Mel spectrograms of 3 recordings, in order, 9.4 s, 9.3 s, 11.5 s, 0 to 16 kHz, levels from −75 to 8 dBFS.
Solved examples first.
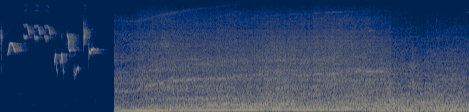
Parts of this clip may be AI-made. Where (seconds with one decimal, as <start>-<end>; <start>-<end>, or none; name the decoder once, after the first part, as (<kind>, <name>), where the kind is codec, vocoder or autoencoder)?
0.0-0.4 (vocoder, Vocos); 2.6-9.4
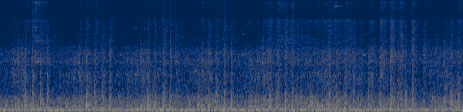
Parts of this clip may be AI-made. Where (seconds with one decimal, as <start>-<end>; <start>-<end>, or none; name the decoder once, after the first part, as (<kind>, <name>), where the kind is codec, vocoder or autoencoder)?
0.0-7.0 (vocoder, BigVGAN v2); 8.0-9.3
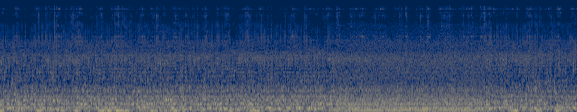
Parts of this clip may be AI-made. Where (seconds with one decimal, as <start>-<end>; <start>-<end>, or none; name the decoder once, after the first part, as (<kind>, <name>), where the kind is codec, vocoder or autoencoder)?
0.0-6.7 (vocoder, BigVGAN v2); 9.7-11.5

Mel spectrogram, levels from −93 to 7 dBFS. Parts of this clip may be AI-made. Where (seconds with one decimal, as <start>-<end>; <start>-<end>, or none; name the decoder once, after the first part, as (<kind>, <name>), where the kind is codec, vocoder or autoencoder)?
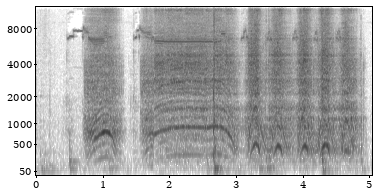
none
